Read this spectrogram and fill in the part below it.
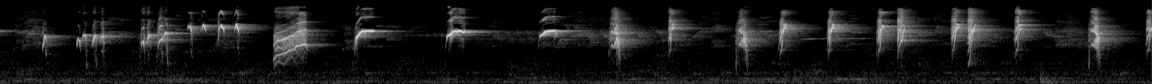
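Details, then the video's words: Long-tailed shrike (cendet trotol) in a training recording for other birds: sharp, high, downward-sweeping notes repeated about once a second, with a few slurred whistles in between, on a clean background. "MASTERAN CENDET TROTOL AMPUH CEPAT GACOR"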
